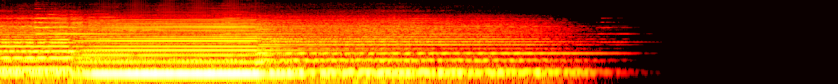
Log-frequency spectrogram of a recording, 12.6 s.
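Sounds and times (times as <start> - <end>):
cello: 0.0 - 9.2.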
